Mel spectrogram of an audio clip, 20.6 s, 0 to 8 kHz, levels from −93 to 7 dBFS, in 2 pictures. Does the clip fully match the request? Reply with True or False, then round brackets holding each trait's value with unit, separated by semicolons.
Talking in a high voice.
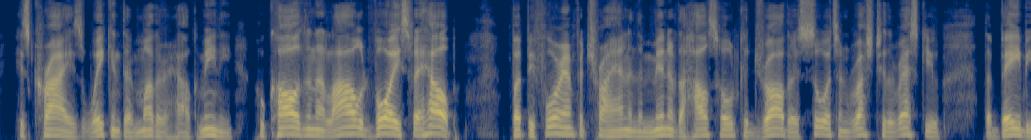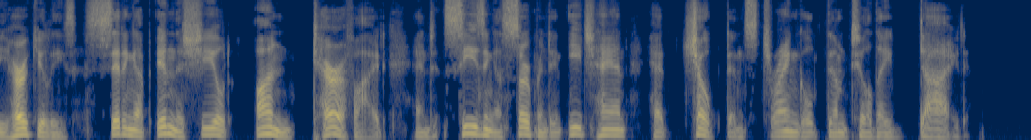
False (115 Hz)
